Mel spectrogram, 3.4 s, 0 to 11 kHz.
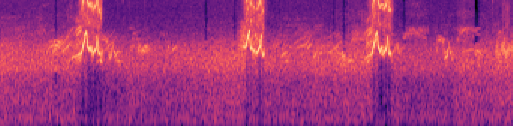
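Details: Windy feeding at the Dunrovin Ranch osprey nest, Lolo, Montana, June 10, 2017, with the female feeding and the male standing by. Three sharp, whistled chirps come about a second apart, half buried in strong wind.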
